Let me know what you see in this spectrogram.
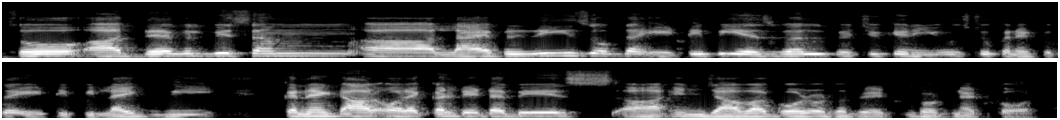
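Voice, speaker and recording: A man instructing an online class, explaining software steps at a relaxed pace with fillers. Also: medium pitch, a little fast. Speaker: course instructor. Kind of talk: live online class walkthrough.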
